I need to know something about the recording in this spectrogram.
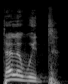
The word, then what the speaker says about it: Talwit: terminado en T. Talwit. Ah, vale, bien. Eso es, acabas de pronunciarlo perfectamente.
